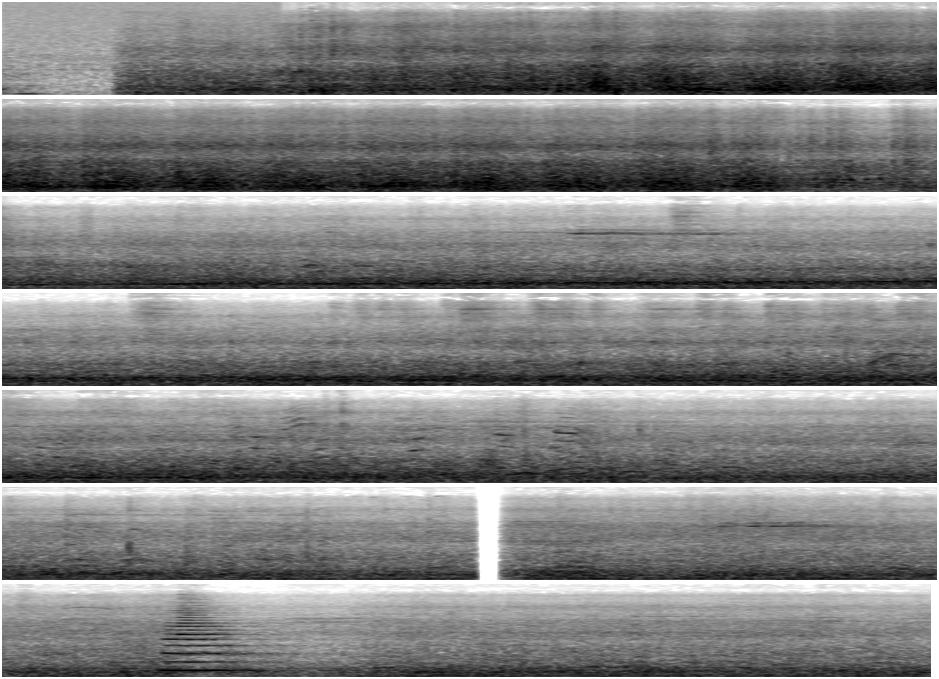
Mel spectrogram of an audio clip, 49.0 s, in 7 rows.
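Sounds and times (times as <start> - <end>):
rising whine: 0.0 - 2.1
train wheels rumbling and clattering: 2.1 - 44.1.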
